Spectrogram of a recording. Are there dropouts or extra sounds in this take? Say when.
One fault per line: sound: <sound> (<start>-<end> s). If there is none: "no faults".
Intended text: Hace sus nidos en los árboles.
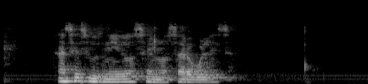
no faults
